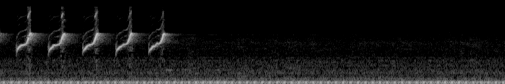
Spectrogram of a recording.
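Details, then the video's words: Olive-backed tailorbird singing persistently with varied phrases: five sharp rising chirps in quick succession, then the bird falls silent over a steady low engine rumble. "prenjak lumut gacor variasi"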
